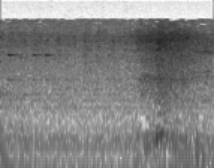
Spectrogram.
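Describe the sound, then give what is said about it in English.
A red fire truck with a black stripe across the hood revs up and accelerates through the timing light in a B-ladder firefighting contest, a steady low rumble with broad roar that swells louder in the last second. No one speaks. “Got that red B truck. Little black stripe right across the hood. Mean looking. Here they go.”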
